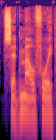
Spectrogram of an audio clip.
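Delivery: plain reading voice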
